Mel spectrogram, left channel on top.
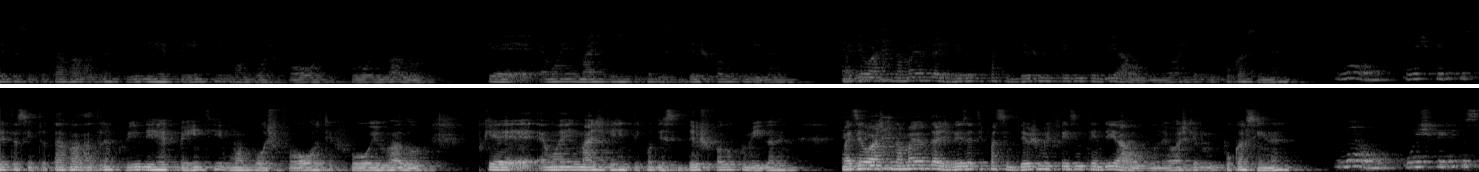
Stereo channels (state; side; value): quieter; left; 21.2 dB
